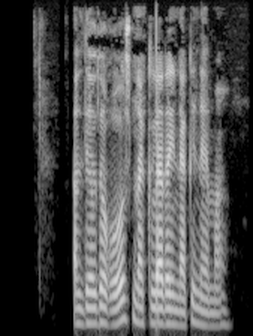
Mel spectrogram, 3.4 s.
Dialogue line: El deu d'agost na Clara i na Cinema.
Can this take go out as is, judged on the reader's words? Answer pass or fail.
pass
